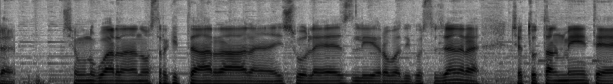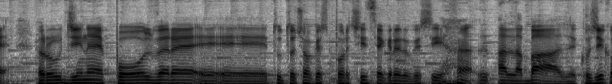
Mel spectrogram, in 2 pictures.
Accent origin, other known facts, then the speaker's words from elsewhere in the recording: Reggio Emilia, Emilia-Romagna, Italy; a Reggio Emilia, cioè dalle nostre parti, oppure in dialetto reggiano persino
